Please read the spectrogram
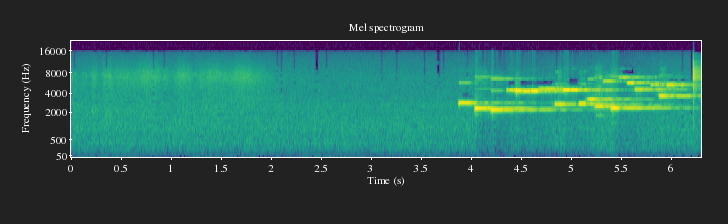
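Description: Google Home Mini playing a Chirp data-over-sound message: a quick run of high-pitched pure tones hopping between pitches, about two seconds long, starting about four seconds in. The tones encode the command to switch on the lamp, for the Arduino Nano 33 BLE Sense's microphone to decode. Before them there is only quiet room tone.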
